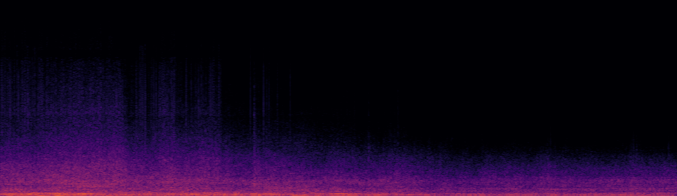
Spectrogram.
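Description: USAC sprint cars race at Phoenix with a loud, continuous, dense engine roar from a pack of cars that eases slightly toward the end.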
